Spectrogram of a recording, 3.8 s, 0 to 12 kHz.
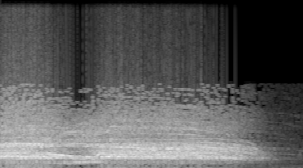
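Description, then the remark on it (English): A large crowd loudly chants the religious slogan "Jai Shri Ram" in unison, a dense, roaring wall of voices that holds for about three seconds before trailing off. “Jai Shri Ram! 10 million times louder, please. Again, please.”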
